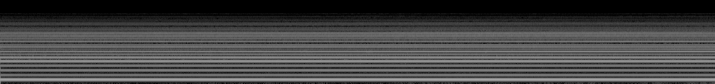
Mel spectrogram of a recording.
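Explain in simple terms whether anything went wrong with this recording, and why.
Something did go wrong: the music was squeezed through a low-quality setting of what is likely Dolby Digital compression, from start to finish. To save space, the encoder cut off everything above about 11.6 kHz and gave much of the remaining detail too little data, filling the gaps with noise. So the whole clip sounds dull and muffled, with a rough, fluttering haze clinging to sustained tones.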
